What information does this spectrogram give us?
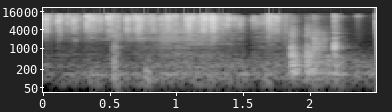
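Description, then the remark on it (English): Three six-sided dice (a 3d6 roll) rattle and clatter across a hard tabletop during a tabletop game, a dense burst of sharp little clicks and knocks, fairly loud, with no voices. “All right, roll 3d6.”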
